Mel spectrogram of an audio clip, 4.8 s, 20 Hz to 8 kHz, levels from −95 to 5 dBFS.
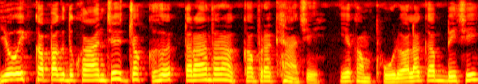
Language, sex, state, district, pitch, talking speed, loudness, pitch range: Garhwali, male, Uttarakhand, Tehri Garhwal, 170 Hz, 225 wpm, -20 LUFS, 145-190 Hz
